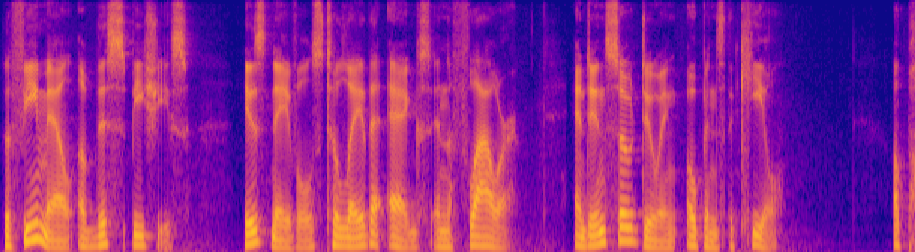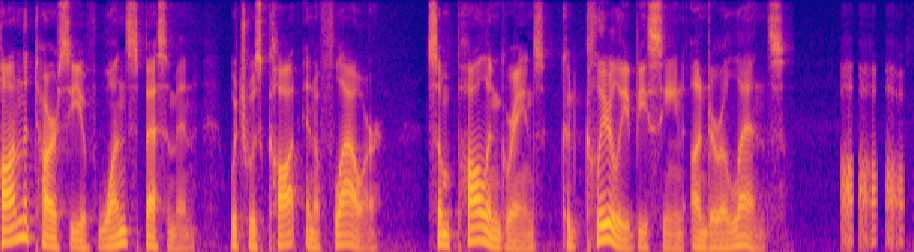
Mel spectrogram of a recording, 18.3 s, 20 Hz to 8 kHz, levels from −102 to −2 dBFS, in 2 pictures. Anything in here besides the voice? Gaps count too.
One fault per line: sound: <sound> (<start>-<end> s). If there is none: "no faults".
sound: laugh (17.5-18.2 s)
